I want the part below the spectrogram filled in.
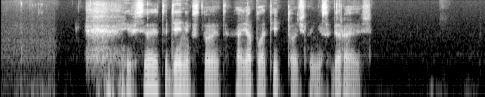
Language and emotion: Russian, sad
